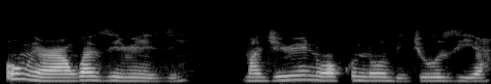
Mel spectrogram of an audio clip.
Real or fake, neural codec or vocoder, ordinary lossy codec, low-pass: real; none; Opus, 32 kbps; 5.4 kHz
